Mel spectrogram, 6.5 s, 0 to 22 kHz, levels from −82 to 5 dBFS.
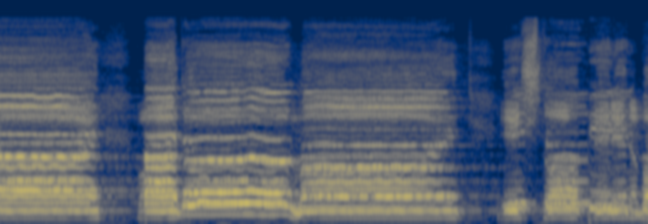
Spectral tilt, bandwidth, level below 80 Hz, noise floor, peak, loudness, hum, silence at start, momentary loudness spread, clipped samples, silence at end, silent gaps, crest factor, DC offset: -3.5 dB/octave; 15.5 kHz; -68 dBFS; -39 dBFS; -4 dBFS; -19 LUFS; none; 0 s; 10 LU; under 0.1%; 0 s; none; 16 dB; under 0.1%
